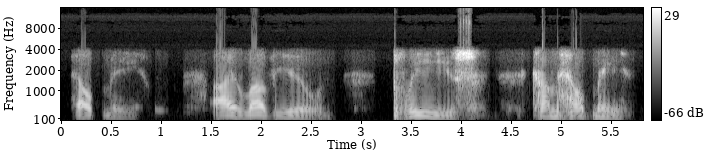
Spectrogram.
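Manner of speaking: low, slow, flat, toneless monotone calling out. Retelling what a strange voice called out to them: flat monotone voice. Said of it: "very monotone voice was".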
